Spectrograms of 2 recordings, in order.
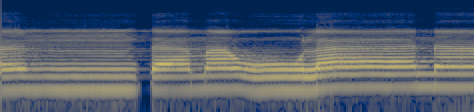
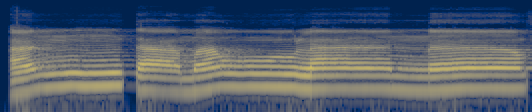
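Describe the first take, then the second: Both takes have the same delivery.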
